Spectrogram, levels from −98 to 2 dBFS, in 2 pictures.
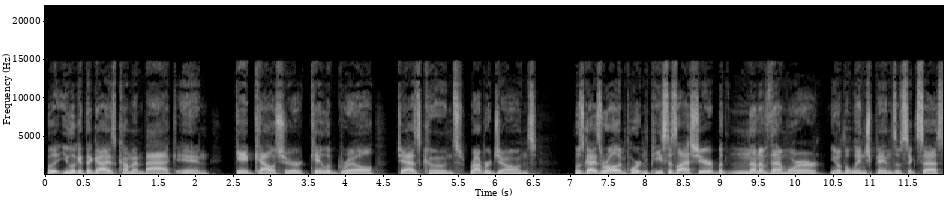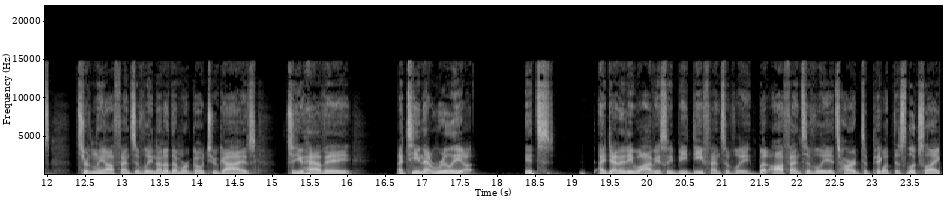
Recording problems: none

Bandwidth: 14.5 kHz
